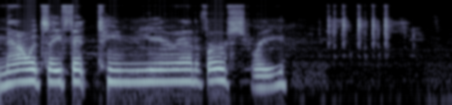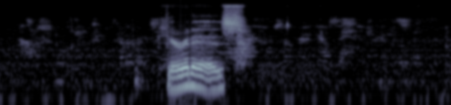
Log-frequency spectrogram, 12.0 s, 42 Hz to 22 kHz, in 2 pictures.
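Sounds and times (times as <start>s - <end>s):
faint computer mouse clicks: 4.3s - 5.6s.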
